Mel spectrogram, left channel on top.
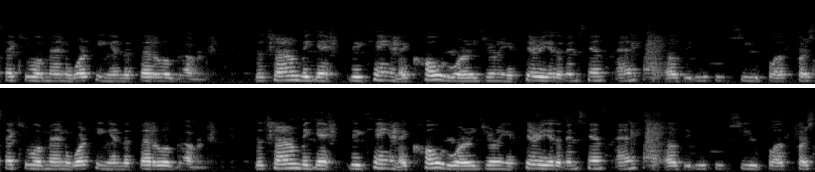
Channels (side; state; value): both; normal; correlation -0.17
